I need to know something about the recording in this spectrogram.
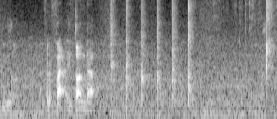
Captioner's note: clapping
